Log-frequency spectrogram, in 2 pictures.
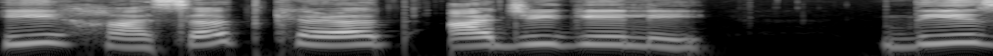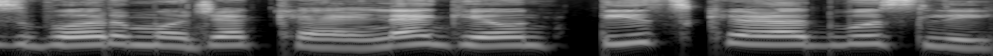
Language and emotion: Goan Konkani, neutral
